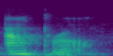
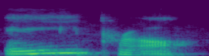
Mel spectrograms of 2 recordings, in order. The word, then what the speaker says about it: April: A lot of people say April. Ah. Ah. It's not. It's gray day. April. Gray day.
